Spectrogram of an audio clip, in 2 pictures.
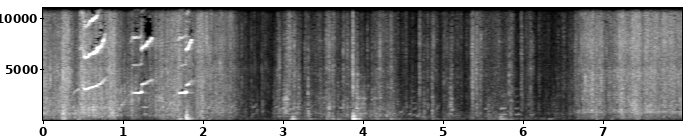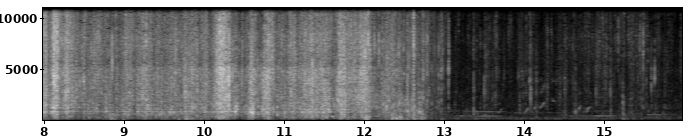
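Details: Several shrill, rising guinea pig squeals crowd the opening two seconds as the hungry animals react to rustling plastic bags meaning food. Loud bag crinkling and tapping follow, then it goes quiet near the end.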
